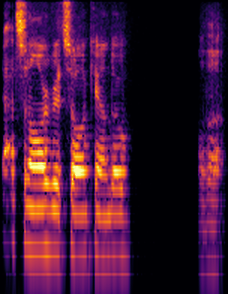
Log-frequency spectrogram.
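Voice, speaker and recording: A man's voice: mid-range voice, fairly quick. A man co-hosting a music podcast in casual, agreeable, slightly hesitant chat.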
